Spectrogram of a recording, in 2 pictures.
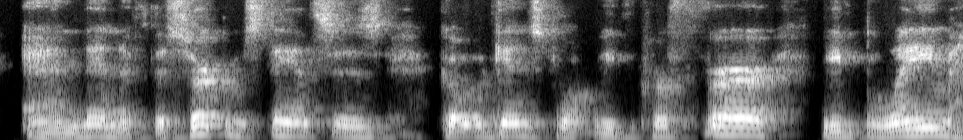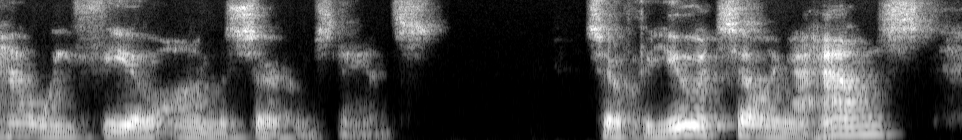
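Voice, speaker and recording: With lively intonation, a man speaks at a medium pitch in a somewhat breathy voice with a dark, mellow tone. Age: 80s. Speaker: podcast co-host, transformation coach. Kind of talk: coaching conversation on podcast.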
